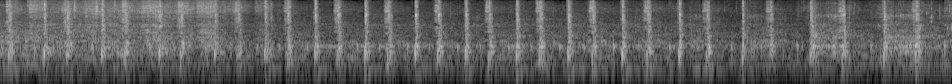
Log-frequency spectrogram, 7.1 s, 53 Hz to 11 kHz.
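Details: StreetPrint Rapid Sprayer II (RS2) pump flushing clean water with recirculation line pulled out, deliberately slowed to reduce wear: crisp clicks about two and a half per second, slow and unhurried; normal operation.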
